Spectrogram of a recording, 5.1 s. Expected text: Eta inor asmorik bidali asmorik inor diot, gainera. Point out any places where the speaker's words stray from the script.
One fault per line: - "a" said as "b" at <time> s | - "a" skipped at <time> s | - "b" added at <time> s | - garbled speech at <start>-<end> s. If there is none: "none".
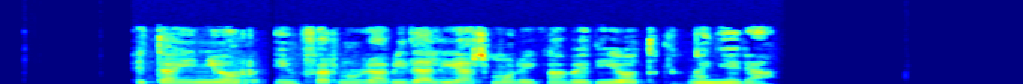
- "asmorik" said as "infernura" at 1.5 s
- "inor" said as "gabe" at 2.8 s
